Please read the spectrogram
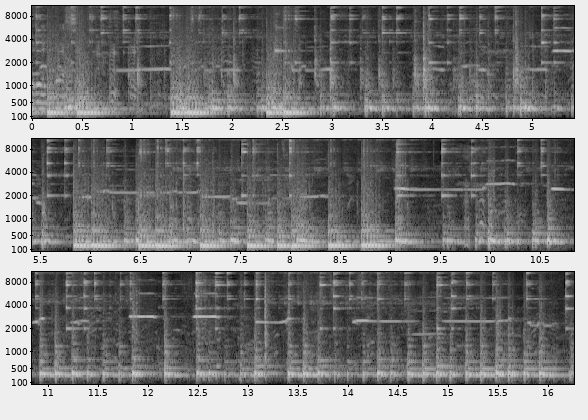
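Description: Japanese festival hayashi music: a taiko drum and a small metal hand gong keep a quick, busy beat while a high flute plays short held notes of a melody over it.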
